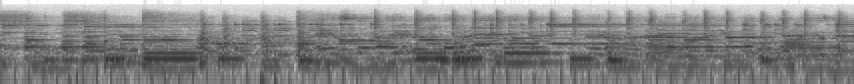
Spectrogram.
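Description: Live chicha (Peruvian cumbia) band playing an instrumental passage with no vocals: an electronic keyboard melody over a quick, steady percussion beat.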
